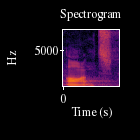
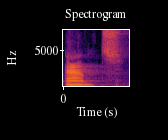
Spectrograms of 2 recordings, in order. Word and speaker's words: aunt: For instance, I pronounce the opposites of uncle as aunt. I say my aunt. Out here, you say my aunt. which to me is an insect, which made me look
